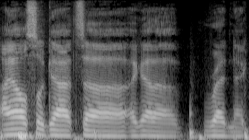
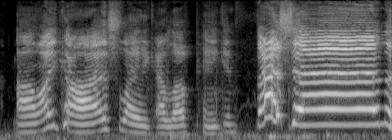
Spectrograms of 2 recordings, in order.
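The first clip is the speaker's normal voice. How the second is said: put-on very high, drawn-out, sing-song Valley girl voice, "fashion" stretched; 5 dB louder than usual. Doing a voice character, a stereotypical Valley girl: Sally Falsax, Valley girl voice. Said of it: "Your stereotypical Valley girl".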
